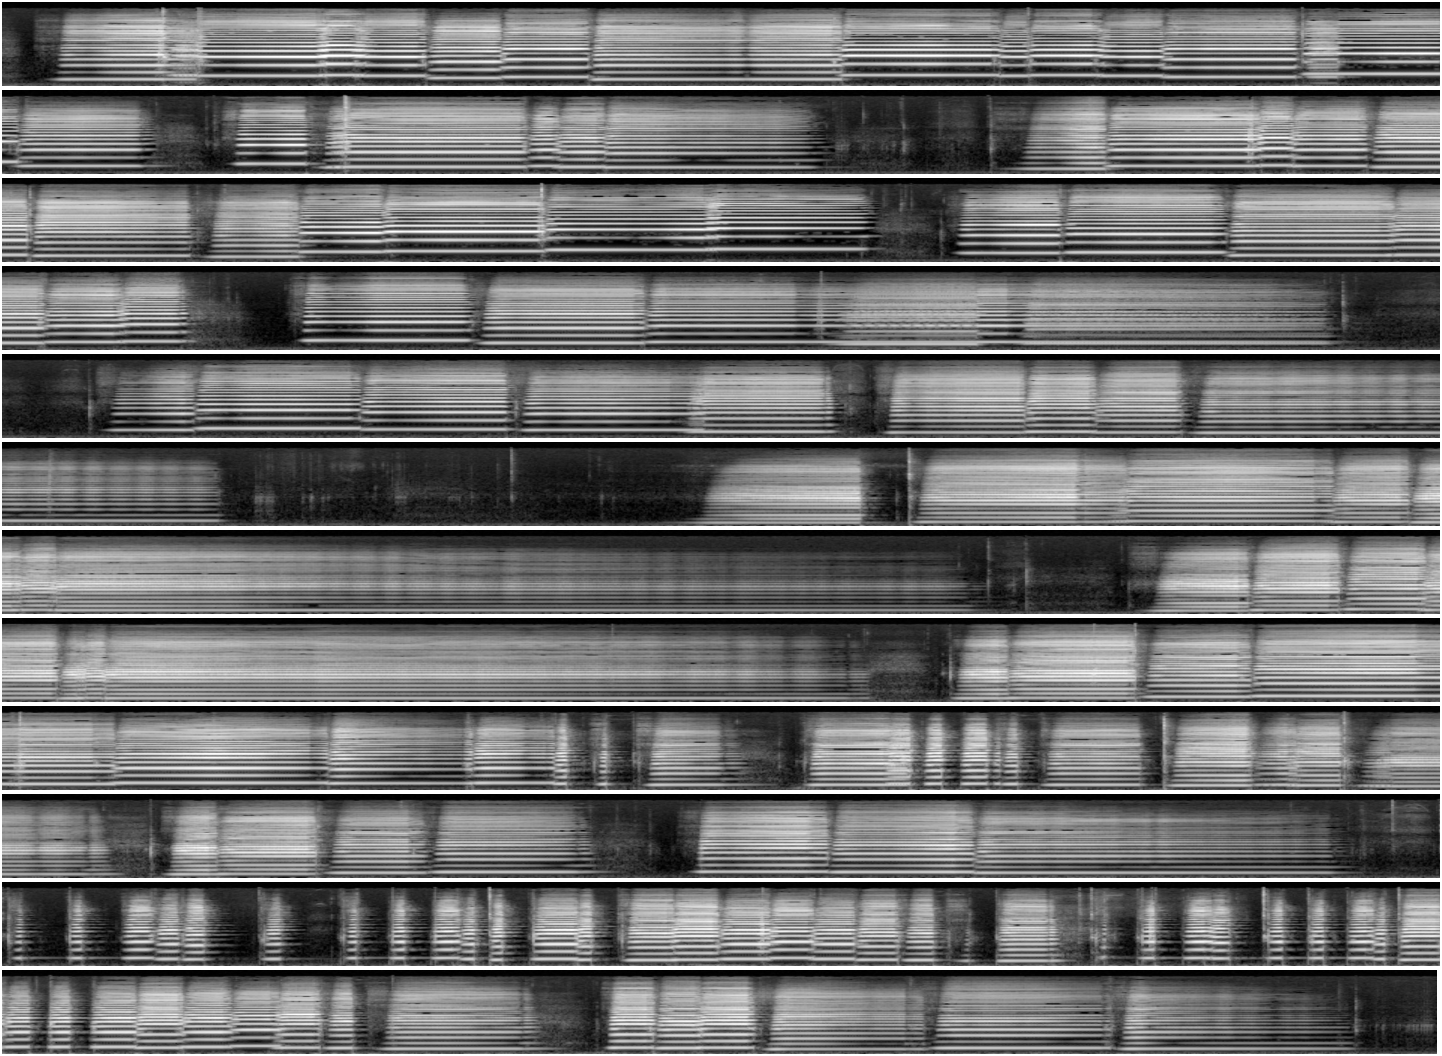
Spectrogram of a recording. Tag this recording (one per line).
melodica
percussional
handheld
